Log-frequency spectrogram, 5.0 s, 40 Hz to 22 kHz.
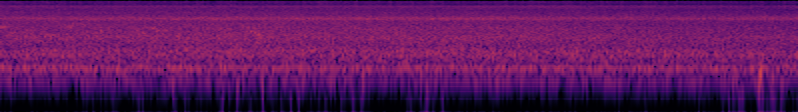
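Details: Swarm of honey bees gathering around a raw 7 lb piece of shungite; a dense, unbroken buzzing hum fills the air, steady in loudness, with faint higher whines of single bees passing close.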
